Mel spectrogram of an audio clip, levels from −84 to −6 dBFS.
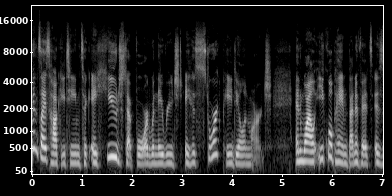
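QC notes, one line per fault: No faults found.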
